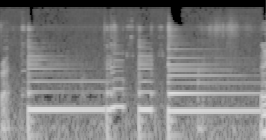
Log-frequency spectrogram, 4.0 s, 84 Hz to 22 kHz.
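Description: Acoustic guitar playing single plucked notes on the G string: a note held about a second, a short slide up, a brief return to the first note, then a slightly lower note left ringing and slowly fading. It is the solo's opening phrase of 7th fret, slide to 9th, back to 7th, then 6th fret.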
